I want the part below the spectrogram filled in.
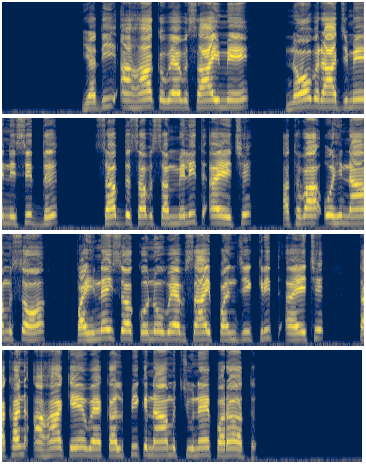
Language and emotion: Maithili, neutral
